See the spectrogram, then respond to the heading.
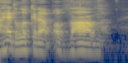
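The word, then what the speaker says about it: ו: to look it up avov is how i'm instructed to pronounce it i'm not an expert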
